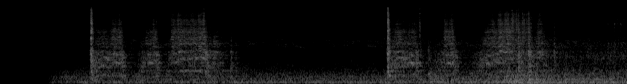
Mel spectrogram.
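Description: A car engine cranks and runs unevenly, making strange noises: a steady low rumble broken by sharp clicks and hissing, sputtering bursts. It sounds fairly loud, with no voices.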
